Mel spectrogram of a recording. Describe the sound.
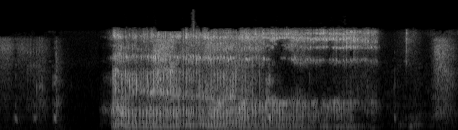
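A person imitates a loud snore with one long, rough, rattling breath lasting about two seconds, forceful, bracketed by brief quieter vocal noises before and after.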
